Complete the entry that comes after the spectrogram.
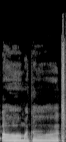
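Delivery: hammed-up sinking realisation; mock dread. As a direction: play at being horrified, stretching each word. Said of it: "if I was Dorothy, I'd be like".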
